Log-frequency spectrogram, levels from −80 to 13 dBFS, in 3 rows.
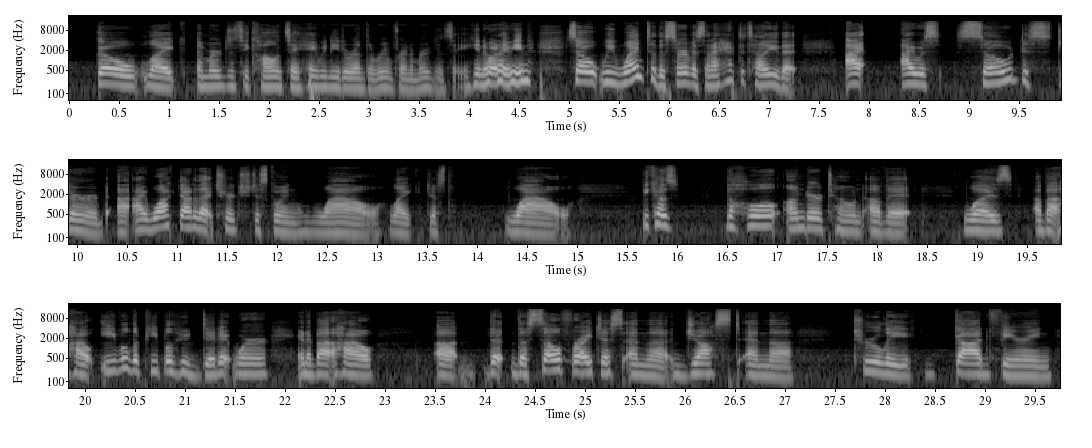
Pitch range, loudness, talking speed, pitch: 150-195 Hz, -25 LUFS, 165 wpm, 165 Hz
